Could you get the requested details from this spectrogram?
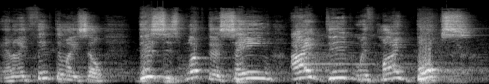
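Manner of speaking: a shouted, betrayed tirade; outraged rant. Acted. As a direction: rail against what they made of his books. Outraged at kids, drunken rant.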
